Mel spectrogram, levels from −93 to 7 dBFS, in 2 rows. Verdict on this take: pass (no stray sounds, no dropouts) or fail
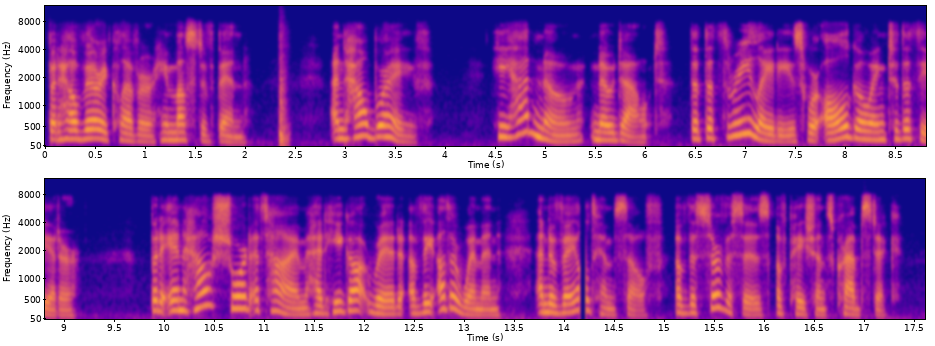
fail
